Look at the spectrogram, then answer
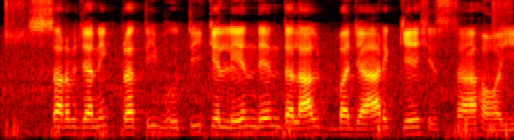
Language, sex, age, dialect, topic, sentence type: Magahi, male, 25-30, Western, banking, statement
